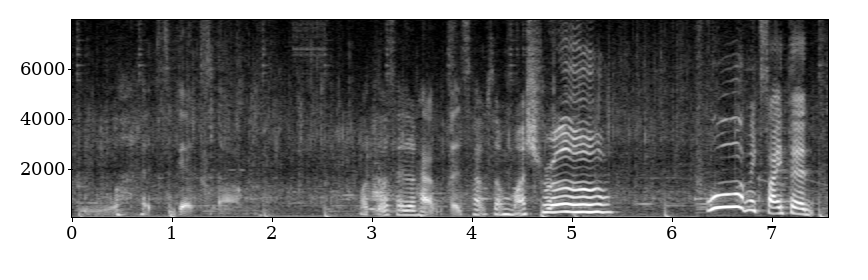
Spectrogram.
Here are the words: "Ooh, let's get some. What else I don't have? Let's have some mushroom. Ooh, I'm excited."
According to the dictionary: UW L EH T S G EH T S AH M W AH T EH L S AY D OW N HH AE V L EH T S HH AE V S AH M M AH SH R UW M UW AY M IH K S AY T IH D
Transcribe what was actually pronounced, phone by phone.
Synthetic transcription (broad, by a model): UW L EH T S G EH T S AH M W AH T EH S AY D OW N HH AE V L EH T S HH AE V S AH M M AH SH R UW M UW AY M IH K S AY T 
